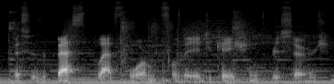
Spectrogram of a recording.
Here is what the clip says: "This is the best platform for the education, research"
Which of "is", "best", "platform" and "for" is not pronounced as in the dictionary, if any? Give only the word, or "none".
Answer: none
